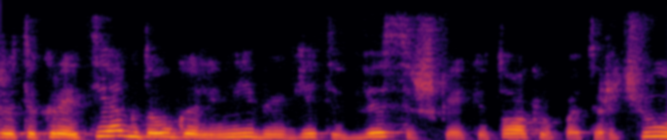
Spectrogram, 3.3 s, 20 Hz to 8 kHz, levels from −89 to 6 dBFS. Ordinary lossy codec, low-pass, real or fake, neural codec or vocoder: AAC, 48 kbps; 7.2 kHz; real; none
